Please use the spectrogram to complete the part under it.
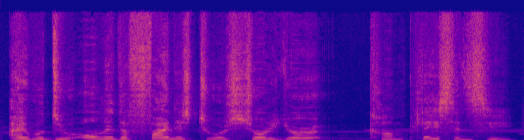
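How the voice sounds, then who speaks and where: A man's voice: very high voice, very animated, moderate pace, soft background music, voice pushed up. A man voicing a mysterious, courteous lady guide in a visual novel game, with soothing, formal, flowery speech. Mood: gentle, gracious.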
